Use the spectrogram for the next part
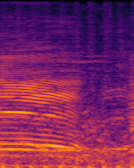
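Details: A single sustained, tonal moo from a Sahiwal bull calf at Ambari haat, Parbatipur, Dinajpur, held about a second before fading into market hubbub.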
